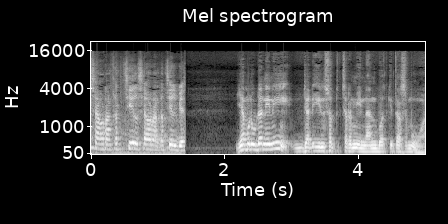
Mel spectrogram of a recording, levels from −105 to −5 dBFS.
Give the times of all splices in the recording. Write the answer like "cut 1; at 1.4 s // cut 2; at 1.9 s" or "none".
cut 1; at 1.4 s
